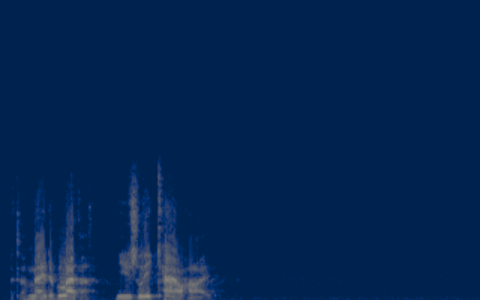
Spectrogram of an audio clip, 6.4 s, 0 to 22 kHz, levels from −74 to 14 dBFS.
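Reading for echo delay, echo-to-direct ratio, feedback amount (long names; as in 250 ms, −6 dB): 144 ms, −21.5 dB, 31%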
